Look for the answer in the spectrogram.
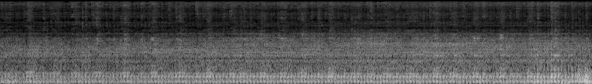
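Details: Mercury 25HP two-stroke outboard in neutral after the Boyesen power reeds are fitted, with the idle being set: steady, even putter with a light rattle and no misses or surging. Normal idle.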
